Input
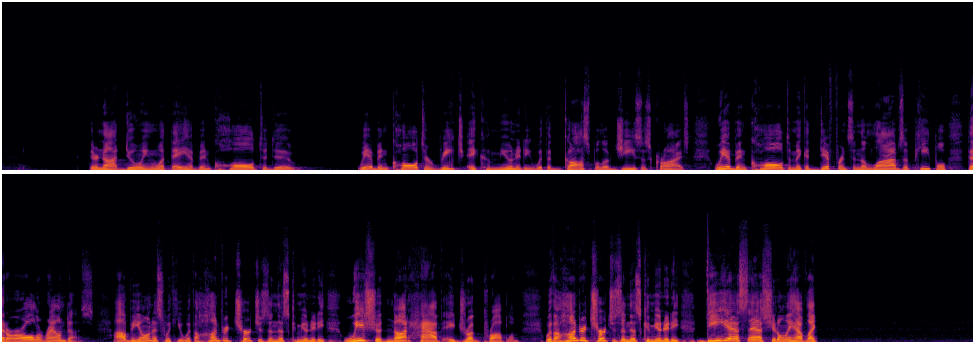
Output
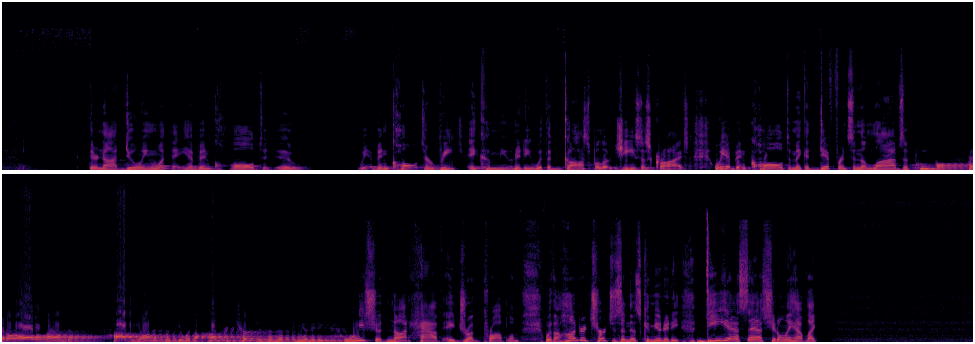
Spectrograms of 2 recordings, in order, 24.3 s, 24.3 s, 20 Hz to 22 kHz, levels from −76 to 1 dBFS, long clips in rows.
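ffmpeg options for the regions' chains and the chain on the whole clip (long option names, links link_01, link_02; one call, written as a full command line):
ffmpeg -i in.wav -filter_complex "[0:a]asettb=1/sr,asplit=3[link_01][link_02][link_03];[link_01]atrim=end=1.934[link_04];[link_02]atrim=start=1.93:end=6.41,asetpts=PTS-STARTPTS,afade=type=in:duration=0.004:curve=qsin,afade=type=out:start_time=4.476:duration=0.004:curve=qsin,bandreject=frequency=60:width_type=h:width=6,bandreject=frequency=120:width_type=h:width=6,bandreject=frequency=180:width_type=h:width=6,bandreject=frequency=240:width_type=h:width=6,bandreject=frequency=300:width_type=h:width=6,bandreject=frequency=360:width_type=h:width=6,bandreject=frequency=420:width_type=h:width=6,bandreject=frequency=480:width_type=h:width=6,bandreject=frequency=540:width_type=h:width=6,bandreject=frequency=600:width_type=h:width=6,tremolo=f=1.7:d=0.94[link_05];[link_03]atrim=start=6.406[link_06];[link_04][link_05]acrossfade=duration=0.004:curve1=hsin:curve2=qsin[link_07];[link_07][link_06]acrossfade=duration=0.004:curve1=qsin:curve2=hsin,asettb=1/sr,asplit=3[link_08][link_09][link_10];[link_08]atrim=end=7.204[link_11];[link_09]atrim=start=7.2:end=9.56,asetpts=PTS-STARTPTS,afade=type=in:duration=0.004:curve=qsin,afade=type=out:start_time=2.356:duration=0.004:curve=qsin,bandreject=frequency=60:width_type=h:width=6,bandreject=frequency=120:width_type=h:width=6,bandreject=frequency=180:width_type=h:width=6,bandreject=frequency=240:width_type=h:width=6,bandreject=frequency=300:width_type=h:width=6,bandreject=frequency=360:width_type=h:width=6,tremolo=f=15:d=0.56,asplit=2[link_12][link_13];[link_13]highpass=frequency=720:poles=1,volume=16dB,asoftclip=type=tanh:threshold=-14dB[link_14];[link_12][link_14]amix=inputs=2:normalize=0,lowpass=frequency=1300:poles=1,volume=-6dB[link_15];[link_10]atrim=start=9.556[link_16];[link_11][link_15]acrossfade=duration=0.004:curve1=hsin:curve2=qsin[link_17];[link_17][link_16]acrossfade=duration=0.004:curve1=qsin:curve2=hsin,asettb=1/sr,asplit=3[link_18][link_19][link_20];[link_18]atrim=end=11.344[link_21];[link_19]atrim=start=11.34:end=16.6,asetpts=PTS-STARTPTS,afade=type=in:duration=0.004:curve=qsin,afade=type=out:start_time=5.256:duration=0.004:curve=qsin,lowpass=frequency=790:width_type=q:width=6.2,aecho=1:1:78|156|234|312|390:0.398|0.187|0.0879|0.0413|0.0194,atrim=end_sample=231966,asoftclip=type=hard:threshold=-12dB[link_22];[link_20]atrim=start=16.596[link_23];[link_21][link_22]acrossfade=duration=0.004:curve1=hsin:curve2=qsin[link_24];[link_24][link_23]acrossfade=duration=0.004:curve1=qsin:curve2=hsin,highpass=160,aemphasis=mode=production:type=50fm,acompressor=threshold=-36dB:ratio=12,volume=1dB" out.wav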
